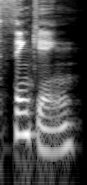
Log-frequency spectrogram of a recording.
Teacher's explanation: you hear how think is higher in pitch than the ing. So we don't pronounce it thinking, we pronounce it thinking. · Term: strong, weak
